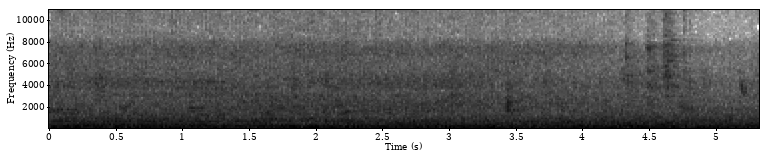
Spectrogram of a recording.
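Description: Steady city traffic hum with engine noise, even in level, with no single vehicle or event standing out.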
